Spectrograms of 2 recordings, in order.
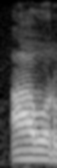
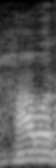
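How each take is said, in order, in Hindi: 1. शब्द स्वर से शुरू होता है, h नहीं। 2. शब्द h की आवाज़ से शुरू होता है। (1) "आवर बोला जाता है" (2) "हावर नहीं"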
